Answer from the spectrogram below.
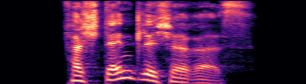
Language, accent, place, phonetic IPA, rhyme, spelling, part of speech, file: German, Germany, Berlin, [fɛɐ̯ˈʃtɛntlɪçəʁəs], -ɛntlɪçəʁəs, verständlicheres, adjective, De-verständlicheres.ogg
- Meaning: strong/mixed nominative/accusative neuter singular comparative degree of verständlich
